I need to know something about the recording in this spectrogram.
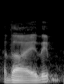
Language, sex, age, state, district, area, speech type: Malayalam, male, 18-30, Kerala, Kozhikode, rural, spontaneous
